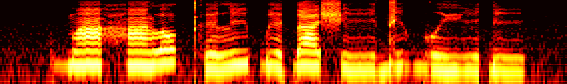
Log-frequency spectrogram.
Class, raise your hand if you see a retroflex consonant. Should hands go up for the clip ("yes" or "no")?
no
